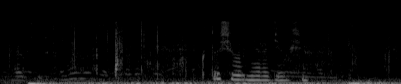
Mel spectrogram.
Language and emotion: Russian, neutral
